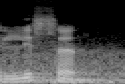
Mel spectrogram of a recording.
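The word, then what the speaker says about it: listen: knock, knock, सुनना, लिसन, टी को यहाँ साइलेंट रखेंगे, लिसन, ताला लगाना, लॉक, लॉक,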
